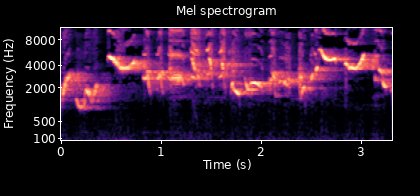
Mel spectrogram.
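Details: Dense, unbroken White-rumped shama song recorded for birds to mimic: a quick jumble of high, squeaky, twisting notes and chirps.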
